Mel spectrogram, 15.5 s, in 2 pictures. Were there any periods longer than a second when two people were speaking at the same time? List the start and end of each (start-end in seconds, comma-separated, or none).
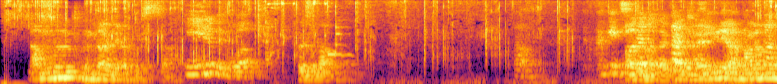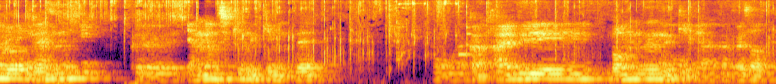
6.2-8.6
